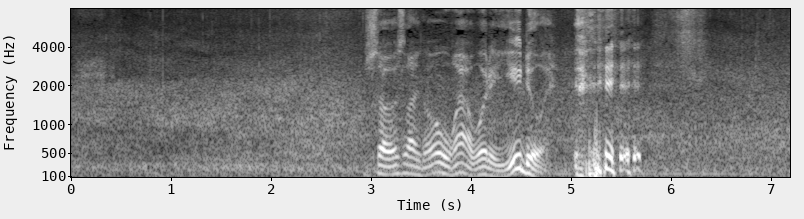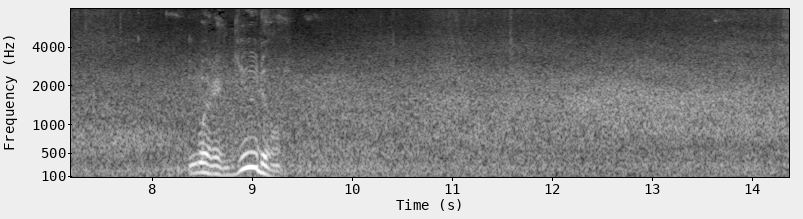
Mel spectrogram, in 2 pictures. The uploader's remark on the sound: Up walking and talkin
